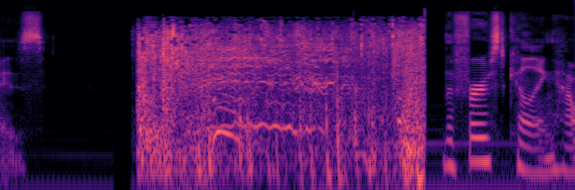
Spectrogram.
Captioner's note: gunshots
